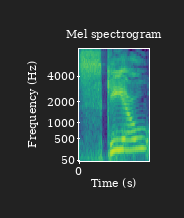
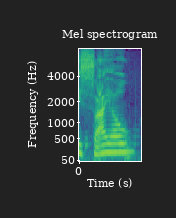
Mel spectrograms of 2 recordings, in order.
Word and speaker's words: Scio: Perry is in is it Sko Oregon? Is that right, Perry? Scio. Scio, Oregon. Scio. You pronounce SCIO. Is that right? Yes. All right. People around here call it SC10.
